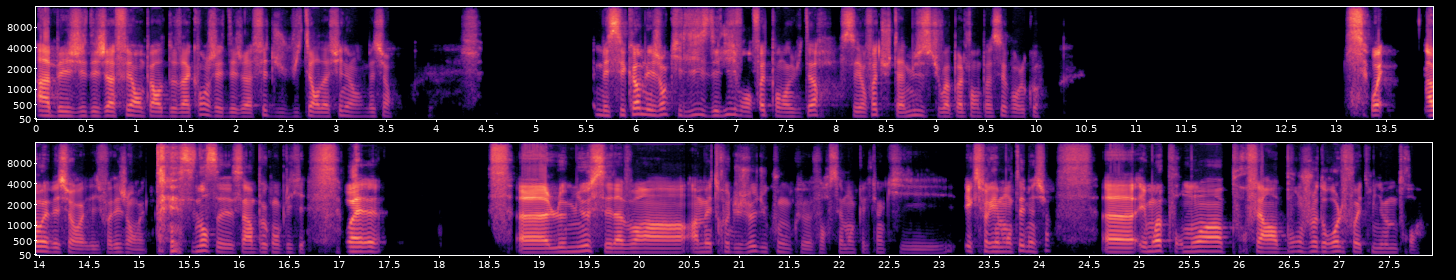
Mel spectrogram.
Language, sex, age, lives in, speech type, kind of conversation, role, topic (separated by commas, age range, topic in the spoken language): French, male, 20-24, France, conversation, unstructured, none, Préférez-vous les soirées de jeux de rôle ou les soirées de jeux de société ?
